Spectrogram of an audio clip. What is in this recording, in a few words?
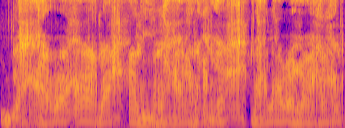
Zombie Idle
